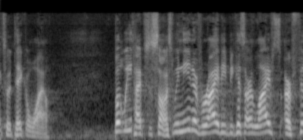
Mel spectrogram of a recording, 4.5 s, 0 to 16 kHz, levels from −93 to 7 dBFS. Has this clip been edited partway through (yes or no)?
yes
